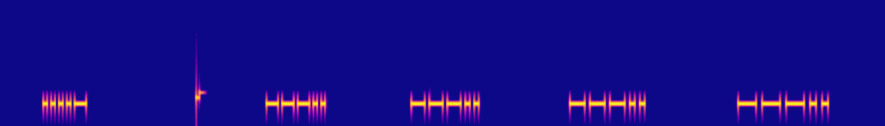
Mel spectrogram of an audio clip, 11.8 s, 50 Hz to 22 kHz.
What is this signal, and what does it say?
Morse code, heard as a keyed tone, about 20 wpm, spaced as for 6 wpm, 700 Hz. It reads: 4 8888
